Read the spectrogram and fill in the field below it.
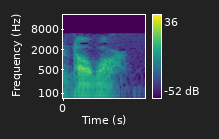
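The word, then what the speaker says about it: Dawar (דבר): D-A-B-A-R, pronounced like Daw, D-A-W, and then B-A-W-R, Dawar.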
